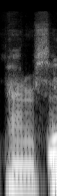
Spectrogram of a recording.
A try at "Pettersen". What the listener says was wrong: A is silent. There's no A. There's no A.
